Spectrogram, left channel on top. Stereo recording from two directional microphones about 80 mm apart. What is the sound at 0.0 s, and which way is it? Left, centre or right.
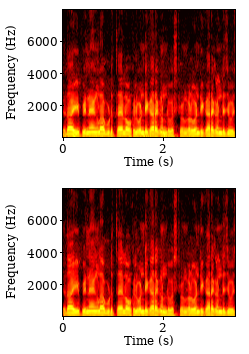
Speech, centre.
